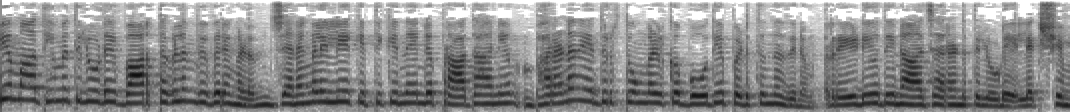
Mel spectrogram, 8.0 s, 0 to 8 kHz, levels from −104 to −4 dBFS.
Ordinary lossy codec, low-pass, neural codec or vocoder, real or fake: none; 7.2 kHz; none; real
